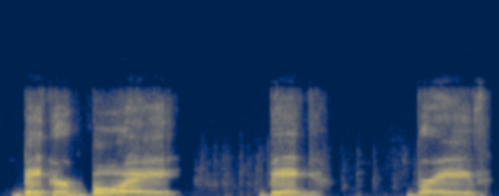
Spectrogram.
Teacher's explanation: If you say baker, boy, big, brave, and you put your hand in front of your mouth, you can feel air. And that means that it's an explosive B in English.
